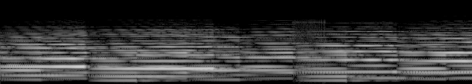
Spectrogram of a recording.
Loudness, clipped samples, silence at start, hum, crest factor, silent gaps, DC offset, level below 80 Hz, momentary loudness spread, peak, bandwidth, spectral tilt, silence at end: -19 LUFS; under 0.1%; 0 s; none; 14 dB; none; under 0.1%; -88 dBFS; 9 LU; -6 dBFS; 8.8 kHz; -3 dB/octave; 0 s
